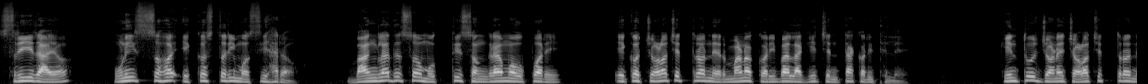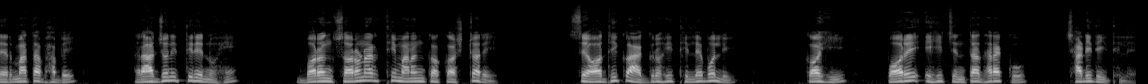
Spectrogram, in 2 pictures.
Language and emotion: Odia, neutral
